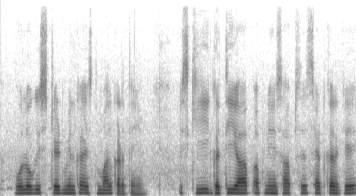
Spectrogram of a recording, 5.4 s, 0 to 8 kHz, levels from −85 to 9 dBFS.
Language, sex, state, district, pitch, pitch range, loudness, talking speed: Hindi, male, Uttar Pradesh, Budaun, 140 Hz, 135-145 Hz, -19 LUFS, 200 wpm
